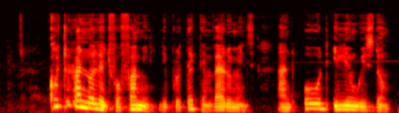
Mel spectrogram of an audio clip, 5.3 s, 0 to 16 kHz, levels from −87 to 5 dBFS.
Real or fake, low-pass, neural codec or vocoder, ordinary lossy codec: real; 9.9 kHz; none; none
